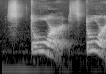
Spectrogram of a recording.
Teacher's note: tense consonants are like T in store. Store, store. You can't really feel air from it, right?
